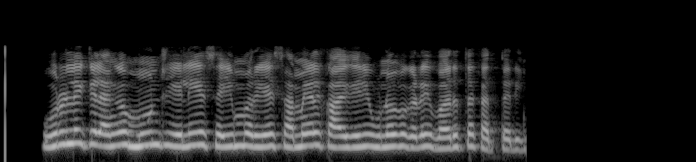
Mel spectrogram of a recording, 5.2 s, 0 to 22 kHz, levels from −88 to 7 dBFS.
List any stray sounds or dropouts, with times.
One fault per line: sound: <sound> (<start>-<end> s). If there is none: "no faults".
no faults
